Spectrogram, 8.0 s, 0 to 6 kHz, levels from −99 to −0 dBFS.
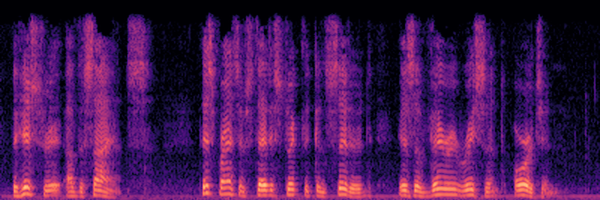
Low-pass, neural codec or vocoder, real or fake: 5.4 kHz; none; real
